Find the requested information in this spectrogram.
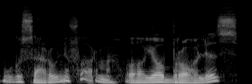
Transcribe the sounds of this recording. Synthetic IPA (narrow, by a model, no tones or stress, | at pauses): ɣʊsɑːɾʊnʲɪfoɾmɐoːjoːbɾoːlʲɪs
